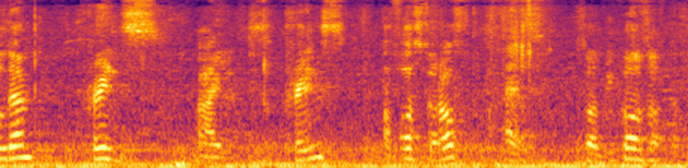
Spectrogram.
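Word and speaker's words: Princes' Islands: call them princess Islands so this is wrongly you shouldn't call them princess Islands you should call them Prince Islands Prince so because of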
